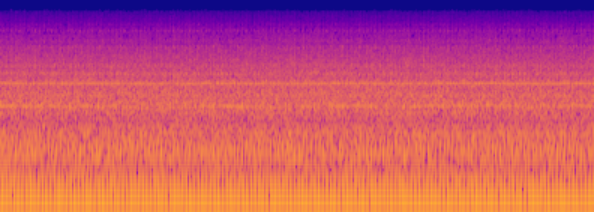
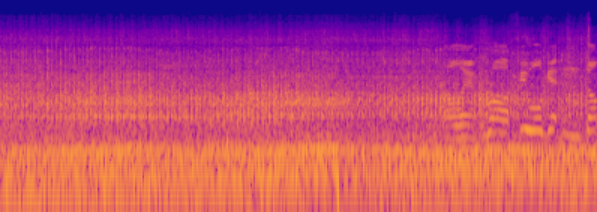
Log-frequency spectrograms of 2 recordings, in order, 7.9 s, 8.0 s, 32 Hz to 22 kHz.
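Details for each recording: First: Caterpillar 3406A diesel with temporary fuel buckets and extra batteries, last run before truck install: deep, steady idle with an even clatter, no misses, knocks or rattles; healthy. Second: Detroit Diesel 6-71 on its last run before being pulled from the truck: a heavy, shaking idle with a rhythmic skip as one beat drops each cycle. The finding is misfire from a dead cylinder.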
